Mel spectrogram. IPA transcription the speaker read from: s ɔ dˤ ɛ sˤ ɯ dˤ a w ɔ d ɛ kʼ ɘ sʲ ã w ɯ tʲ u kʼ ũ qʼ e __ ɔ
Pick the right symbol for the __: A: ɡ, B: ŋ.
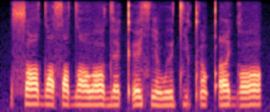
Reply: A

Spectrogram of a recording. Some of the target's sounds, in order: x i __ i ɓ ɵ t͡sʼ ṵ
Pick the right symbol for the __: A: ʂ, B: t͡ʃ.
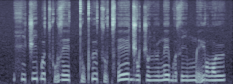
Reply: B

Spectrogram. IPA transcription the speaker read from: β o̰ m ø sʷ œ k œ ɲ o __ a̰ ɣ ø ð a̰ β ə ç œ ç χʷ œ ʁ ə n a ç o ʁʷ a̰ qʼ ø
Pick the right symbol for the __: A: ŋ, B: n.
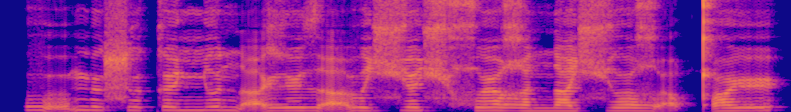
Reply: B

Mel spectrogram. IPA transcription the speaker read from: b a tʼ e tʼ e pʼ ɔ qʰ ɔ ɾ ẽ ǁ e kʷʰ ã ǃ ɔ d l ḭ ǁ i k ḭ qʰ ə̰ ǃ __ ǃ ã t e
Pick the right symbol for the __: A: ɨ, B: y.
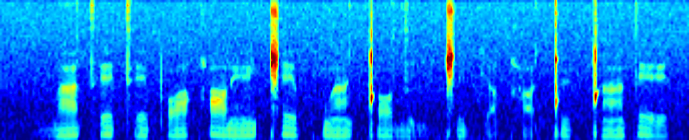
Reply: B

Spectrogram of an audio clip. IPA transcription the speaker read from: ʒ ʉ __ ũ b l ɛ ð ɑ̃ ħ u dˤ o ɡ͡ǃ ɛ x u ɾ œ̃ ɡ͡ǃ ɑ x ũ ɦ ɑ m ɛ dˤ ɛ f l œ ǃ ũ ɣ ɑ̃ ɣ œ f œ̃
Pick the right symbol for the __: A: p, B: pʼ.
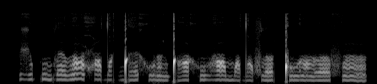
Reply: A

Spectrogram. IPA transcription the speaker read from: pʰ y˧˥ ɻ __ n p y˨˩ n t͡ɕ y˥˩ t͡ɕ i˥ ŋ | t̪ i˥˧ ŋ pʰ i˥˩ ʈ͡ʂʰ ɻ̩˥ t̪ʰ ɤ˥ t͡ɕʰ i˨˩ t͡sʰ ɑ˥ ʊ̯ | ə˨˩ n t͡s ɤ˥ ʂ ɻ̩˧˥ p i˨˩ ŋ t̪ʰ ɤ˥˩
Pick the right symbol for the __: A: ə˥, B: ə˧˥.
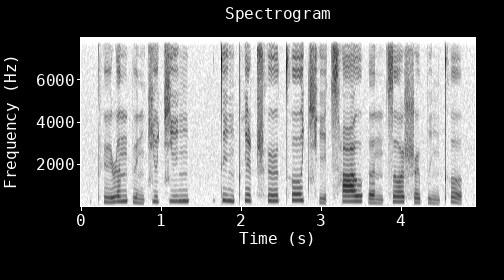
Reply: A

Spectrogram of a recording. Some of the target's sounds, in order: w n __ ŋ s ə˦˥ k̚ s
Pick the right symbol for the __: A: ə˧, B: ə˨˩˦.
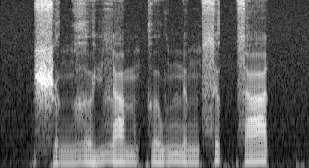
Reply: A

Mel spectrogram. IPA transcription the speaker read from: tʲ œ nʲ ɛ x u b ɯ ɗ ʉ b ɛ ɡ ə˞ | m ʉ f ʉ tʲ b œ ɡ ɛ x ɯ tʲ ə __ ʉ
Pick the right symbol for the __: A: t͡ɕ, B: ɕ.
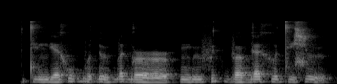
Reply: B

